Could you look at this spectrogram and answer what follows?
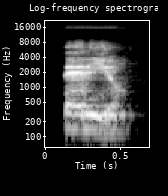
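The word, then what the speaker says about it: pterion: fontanela que se llama terio. La terio, ¿okay? esterium. La P es muda en este caso, pero se escribe así P T E R I o Nerio.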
